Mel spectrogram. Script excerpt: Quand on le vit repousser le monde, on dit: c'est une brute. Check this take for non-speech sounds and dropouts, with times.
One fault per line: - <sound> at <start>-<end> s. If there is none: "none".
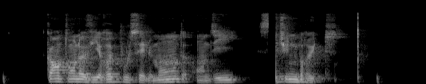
- dropout at 2.7-2.8 s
